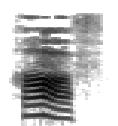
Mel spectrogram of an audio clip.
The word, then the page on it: haaf: British English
